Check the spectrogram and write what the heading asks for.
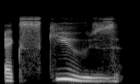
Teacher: But on line 20, the verb has a Z. So it's pretty much the same. Excuse, but has a Z at the end. Voiced S.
